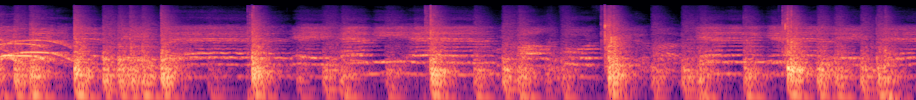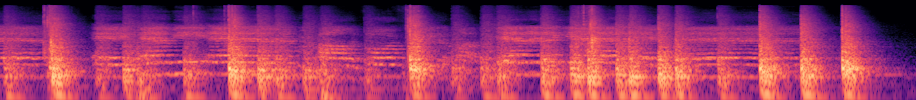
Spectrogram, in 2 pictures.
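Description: Group of stage performers singing a song from a musical together, with sharp percussive beats about two to three a second driving the rhythm. The sound cuts off abruptly near the end.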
